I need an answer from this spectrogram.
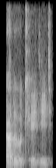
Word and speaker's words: advocate: of abortion the protesters in the United States advocated the legality of proportion all right next we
